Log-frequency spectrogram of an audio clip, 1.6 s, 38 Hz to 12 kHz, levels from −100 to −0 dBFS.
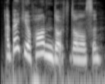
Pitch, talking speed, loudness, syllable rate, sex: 255 Hz, 225 wpm, -17 LUFS, 6.7 syllables/s, female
